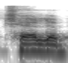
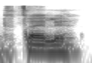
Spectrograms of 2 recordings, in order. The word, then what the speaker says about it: Tsele: You know, when you battled to pronounce Roy's surname, it reminded me of Minister Tsele protesting that he is not Chele but Tsele. Otherwise, he would leave the meeting.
